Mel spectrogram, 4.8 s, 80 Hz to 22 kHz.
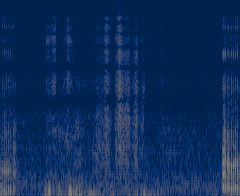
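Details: A 9-year-old female English Bulldog snores in low, rough rumbles, with a louder snort-like sound at the end.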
